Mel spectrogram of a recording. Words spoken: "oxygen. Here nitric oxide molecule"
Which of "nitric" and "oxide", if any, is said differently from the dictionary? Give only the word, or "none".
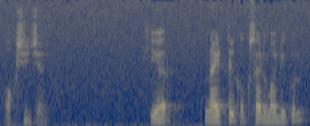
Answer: nitric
